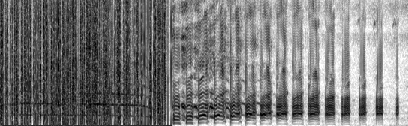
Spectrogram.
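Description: Edited-in 'triggered' meme sound effect: an extremely loud, distorted blast of noise for about two seconds, cutting off suddenly into a rapid stuttering, chopped-up sound whose pulses come faster toward the end.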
